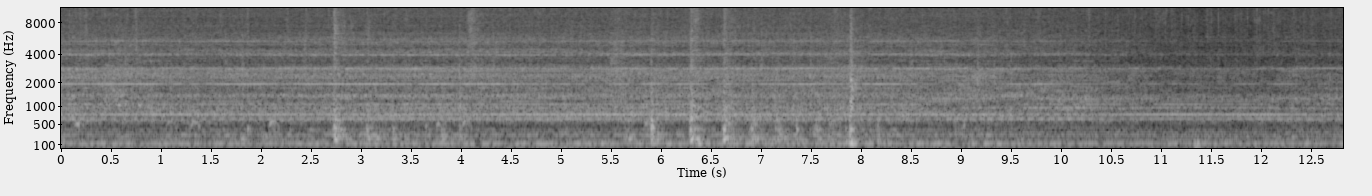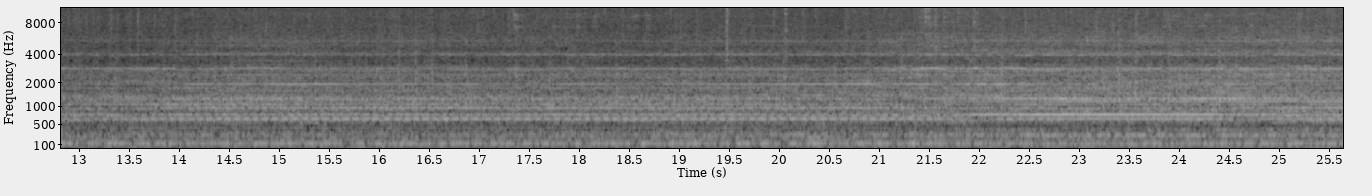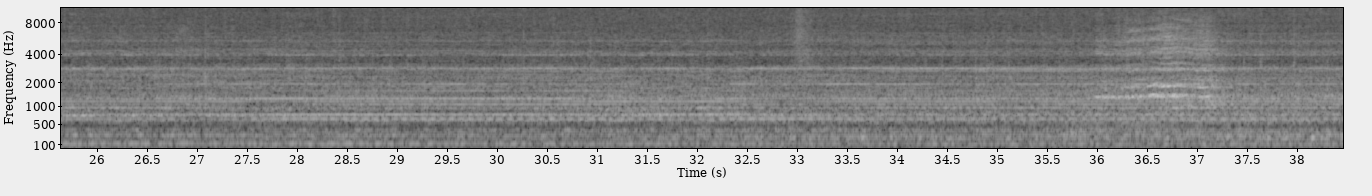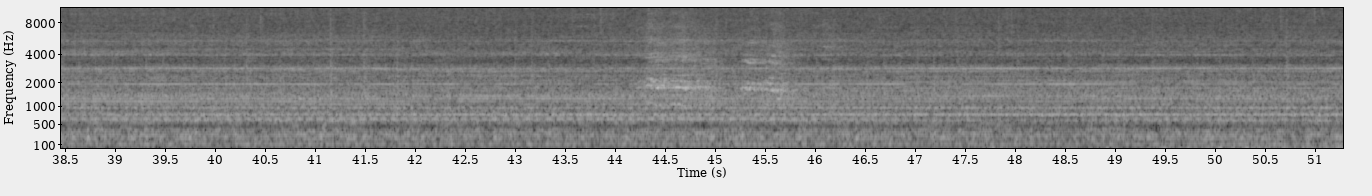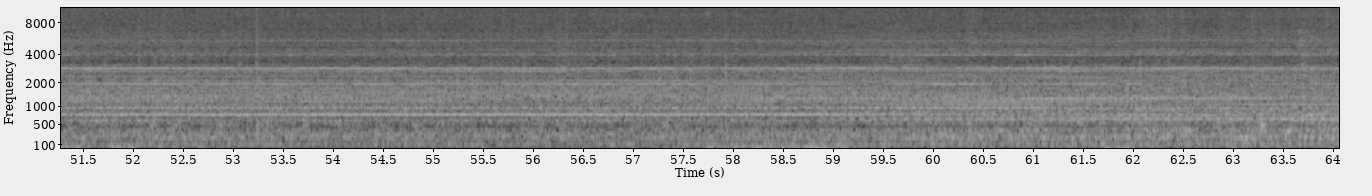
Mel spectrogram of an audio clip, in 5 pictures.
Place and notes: Fangyuan Township, Changhua County - in the Pig workshop
in the Pig workshop, Dogs barking, Feed delivery piping voice, Zoom H6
